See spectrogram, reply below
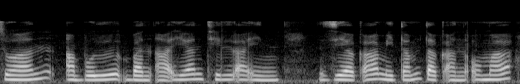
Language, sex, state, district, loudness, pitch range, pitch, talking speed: Mizo, female, Mizoram, Aizawl, -15 LUFS, 205-230 Hz, 215 Hz, 160 wpm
